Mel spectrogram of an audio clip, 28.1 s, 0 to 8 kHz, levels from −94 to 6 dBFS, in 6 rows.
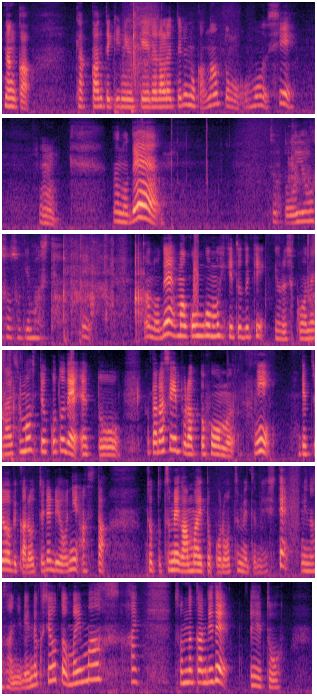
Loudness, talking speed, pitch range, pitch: -19 LUFS, 300 characters per minute, 205-280 Hz, 230 Hz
